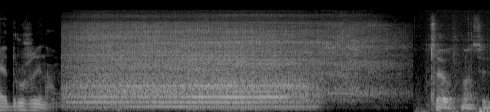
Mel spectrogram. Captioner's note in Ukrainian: Звук електроножиць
